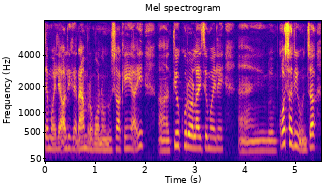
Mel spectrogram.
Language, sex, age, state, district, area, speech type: Nepali, female, 45-60, West Bengal, Kalimpong, rural, spontaneous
